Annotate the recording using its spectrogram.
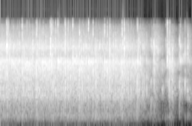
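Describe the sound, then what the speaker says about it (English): Audience at a city candidate forum breaks into a round of applause, loud continuous clapping that thins out into scattered claps during the last second. "let's show our appreciation with a round of applause."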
